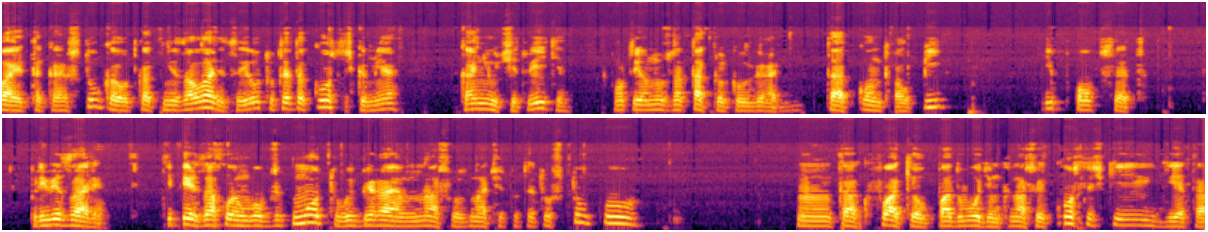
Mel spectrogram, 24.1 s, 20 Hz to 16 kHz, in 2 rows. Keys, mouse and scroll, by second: 0.1 shift+click, 1.8 shift+middle click, 3.7 shift+click, 4.9 shift+click, 7.3 middle click, 9.1 ctrl+p, 11.8 middle click, 13.8 click, 15.6 click, 16.2 middle click, 18.1 click, 18.9 middle click, 20.6 g, 23.1 middle click, 23.9 scroll down 1.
